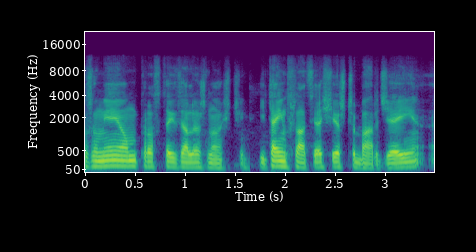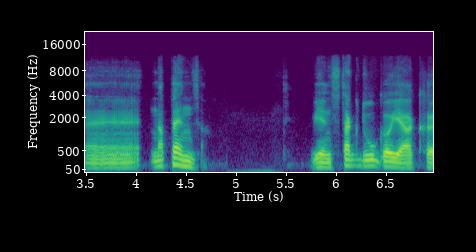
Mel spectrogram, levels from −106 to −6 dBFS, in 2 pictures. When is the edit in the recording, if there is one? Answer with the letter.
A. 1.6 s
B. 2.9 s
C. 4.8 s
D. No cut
A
